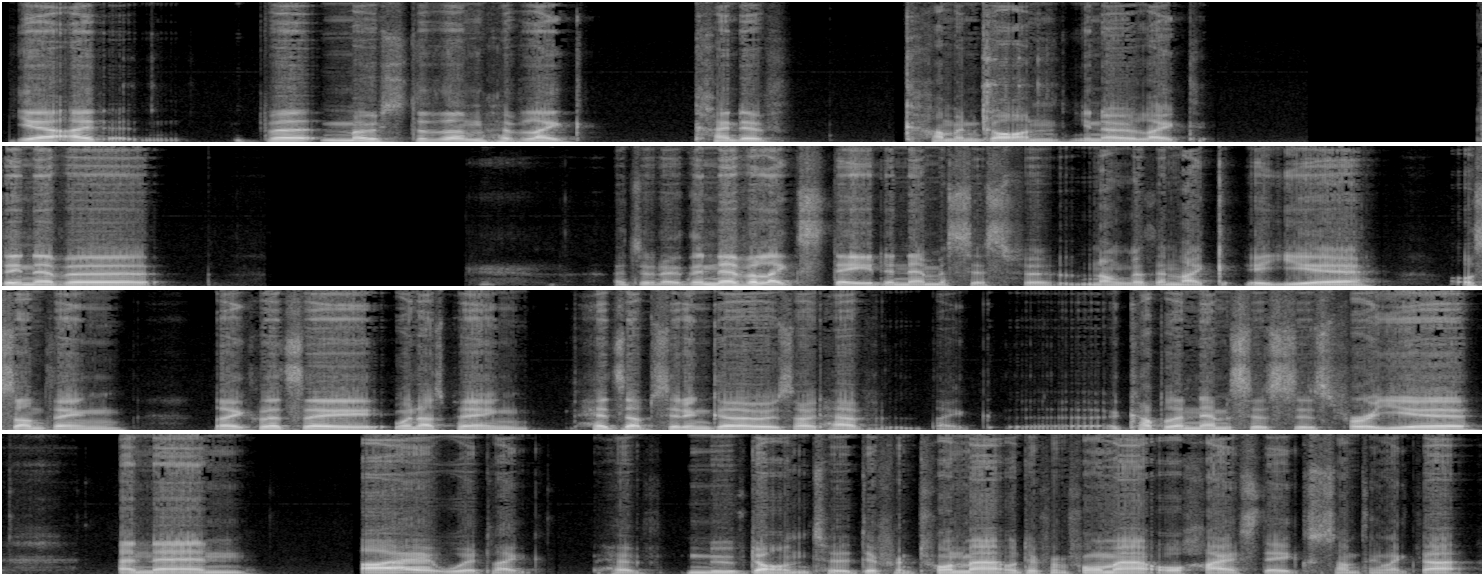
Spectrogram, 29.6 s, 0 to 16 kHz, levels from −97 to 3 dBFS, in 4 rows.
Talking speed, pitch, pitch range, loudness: 160 wpm, 95 Hz, 90-105 Hz, -23 LUFS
